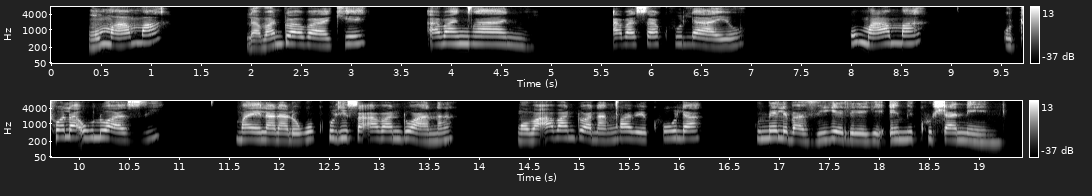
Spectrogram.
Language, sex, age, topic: North Ndebele, female, 36-49, health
